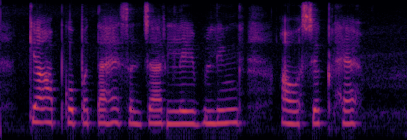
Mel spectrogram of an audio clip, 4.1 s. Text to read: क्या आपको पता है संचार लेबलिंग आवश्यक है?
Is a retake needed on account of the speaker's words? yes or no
no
